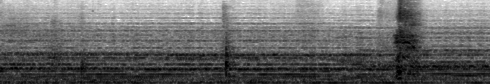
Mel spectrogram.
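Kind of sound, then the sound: human body sound, sneeze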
